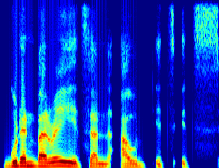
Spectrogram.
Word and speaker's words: Guillain-Barré: A little bit difficult to pronounce. It's French. When you write it with some small, the barré with apostrophes. So Guillain-Barré, it's a neurological disease.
